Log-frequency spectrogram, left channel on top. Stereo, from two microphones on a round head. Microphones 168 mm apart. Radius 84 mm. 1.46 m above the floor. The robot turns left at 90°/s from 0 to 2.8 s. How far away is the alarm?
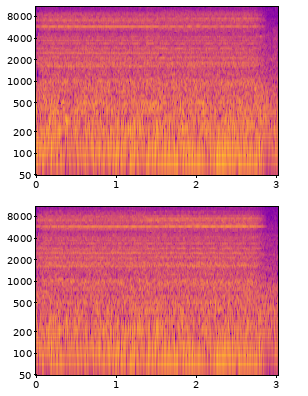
No alarm in this recording.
